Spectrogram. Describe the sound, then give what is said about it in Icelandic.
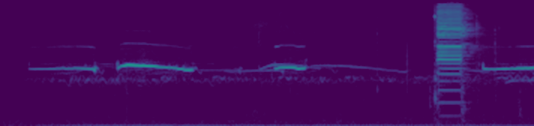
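A European golden plover gives a series of clear, plaintive whistled notes that rise and fall, heard alone over a low steady rumble, with one sharp click near the end. “Eh, Lóa. Það var lóan.”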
